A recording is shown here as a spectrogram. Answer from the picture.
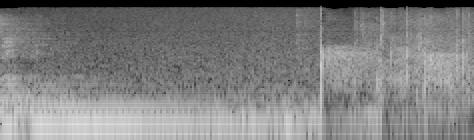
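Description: Chamber string orchestra ending the piece on a low held note, which stops about a second and a half in. Clapping breaks out just after, as applause begins.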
